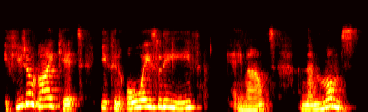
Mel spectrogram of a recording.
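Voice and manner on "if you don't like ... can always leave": heated retort. Acted. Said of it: "The phrase came out".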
